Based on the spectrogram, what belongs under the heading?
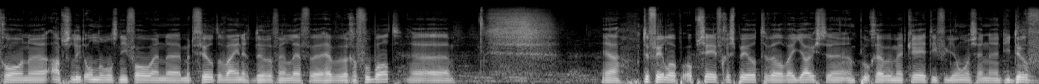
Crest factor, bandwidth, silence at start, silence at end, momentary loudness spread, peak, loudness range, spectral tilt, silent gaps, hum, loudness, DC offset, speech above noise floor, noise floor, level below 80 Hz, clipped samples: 16 dB; 15.5 kHz; 0 s; 0 s; 6 LU; 0 dBFS; 3 LU; -5.5 dB/octave; none; none; -17 LUFS; under 0.1%; 20 dB; -37 dBFS; -38 dBFS; under 0.1%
